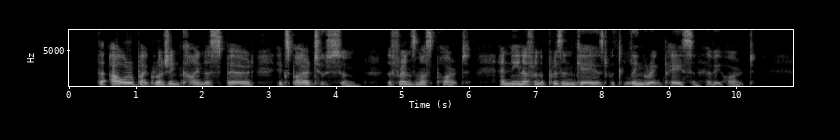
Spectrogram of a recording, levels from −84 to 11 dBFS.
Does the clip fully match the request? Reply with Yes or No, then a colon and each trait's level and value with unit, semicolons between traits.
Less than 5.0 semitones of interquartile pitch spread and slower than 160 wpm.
Yes: average, 3.1 semitones; average, 140 wpm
